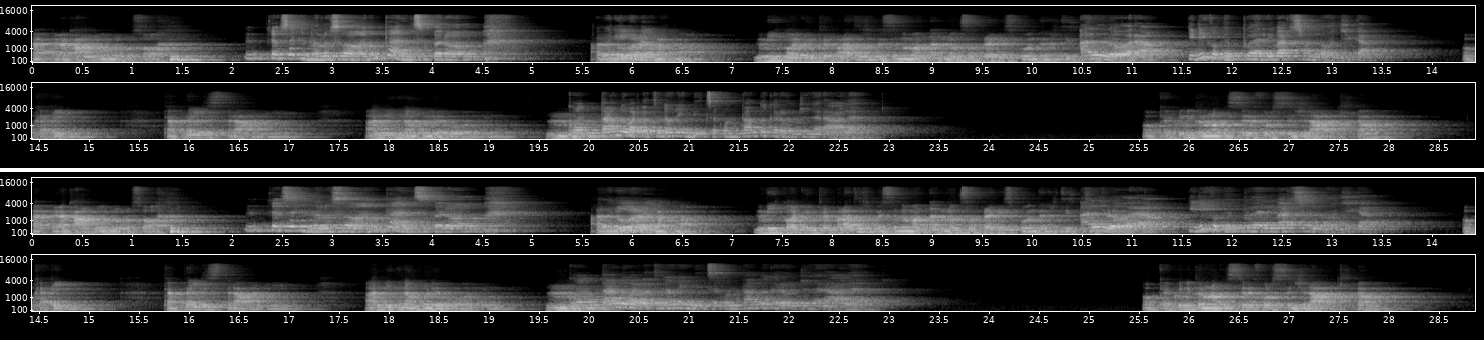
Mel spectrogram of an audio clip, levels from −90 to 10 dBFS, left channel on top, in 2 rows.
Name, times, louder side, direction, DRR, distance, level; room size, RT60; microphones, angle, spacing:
voice 1, 0.0-1.6 5.6-6.6 7.2-11.0 14.3-14.9 15.7-17.0 17.8-19.1 19.6-20.2 25.5-27.9, right 1 dB, 20° right, -1 dB, 0.4 m, -25 dB
voice 2, 2.1-4.9 5.6-6.3 10.5-11.3 11.6-13.4 19.8-22.8, left 1 dB, 90° left, 2 dB, 0.5 m, -25 dB
3.5 x 2.8 x 2.4 m, 1.3 s
head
